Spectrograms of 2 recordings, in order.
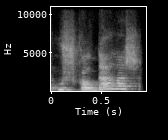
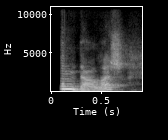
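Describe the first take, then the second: First: The suffix consonant is an l sound. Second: The suffix consonant is an n sound. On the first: This is the standard literary form. "вместо «кушкалдалаш»" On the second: This is the regional dialect form. "там говорят «кушкандалаш»"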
